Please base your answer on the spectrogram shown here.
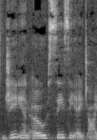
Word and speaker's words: gnocchi: for a summer and that was how we pronounced it. And they brought it to us. So it must be close, but it's G-N-O-C-C-H-I gnocchi.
